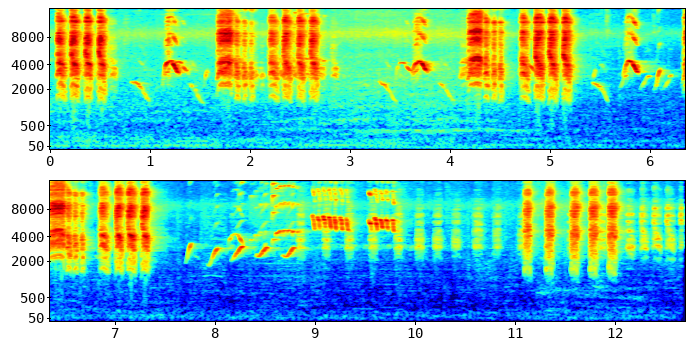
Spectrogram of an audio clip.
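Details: Lively Long-tailed shrike song for prompting another shrike to answer: harsh rasping bursts alternating with sharp upslurred chirps and whistled notes, a varied, busy mimicking medley throughout.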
